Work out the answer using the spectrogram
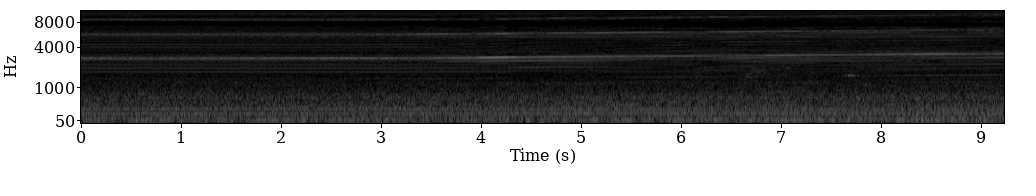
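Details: Indesit Innex XWSC61252 washing machine, brought in for not draining, on spin test after repair: smooth steady high whir at constant speed, no knocking or grinding; speed dipped noticeably when the high-speed motor coil engaged, cause unknown; sounds healthy.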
